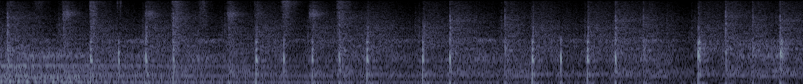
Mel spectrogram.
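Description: Background music cue from a TV serial's score: a low held bass note under quick, sharp percussive ticks.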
